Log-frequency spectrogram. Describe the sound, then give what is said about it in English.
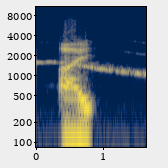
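A siren passes along a New York street, its high, steady wail sliding slowly lower in pitch for the whole clip, with a brief louder burst of dense, harmonic-rich sound near the start. “siren ripping by. I'm definitely in New York.”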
